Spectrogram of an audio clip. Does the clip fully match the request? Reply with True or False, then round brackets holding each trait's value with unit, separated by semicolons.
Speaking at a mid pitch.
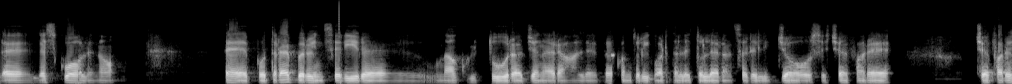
False (90 Hz)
